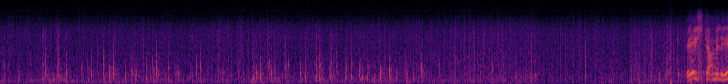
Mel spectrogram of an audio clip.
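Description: Horses' hooves gallop over dry ground.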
